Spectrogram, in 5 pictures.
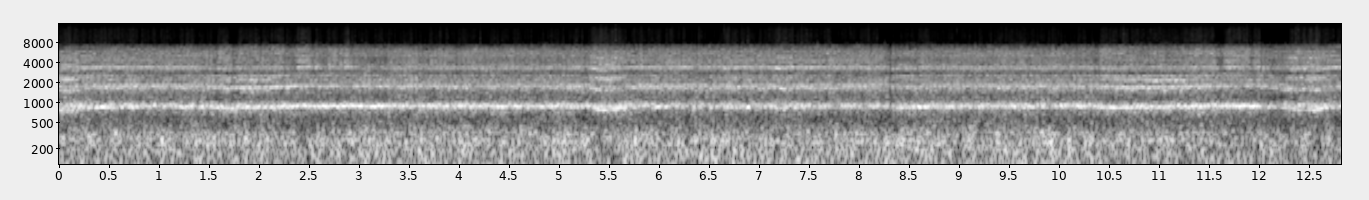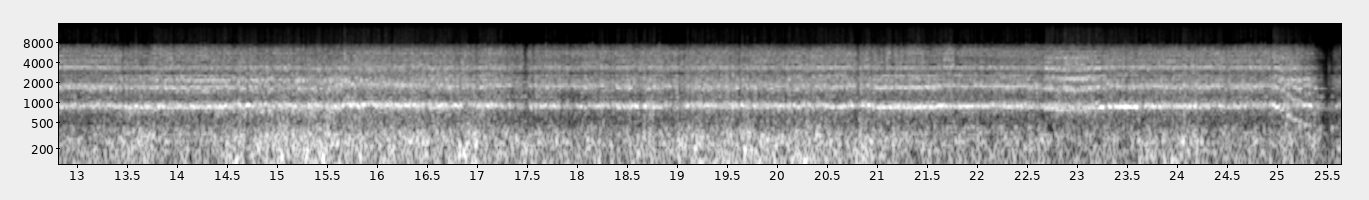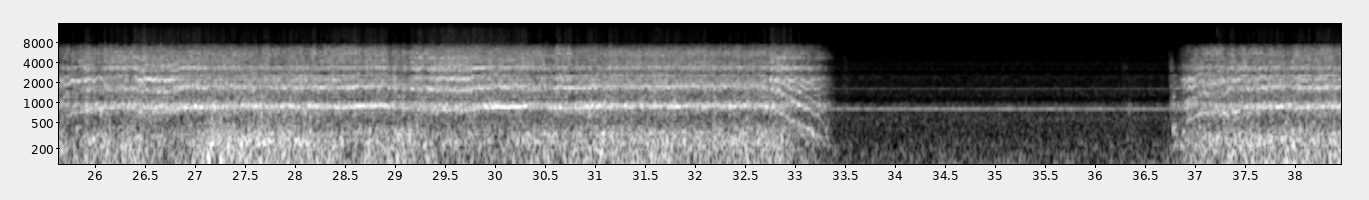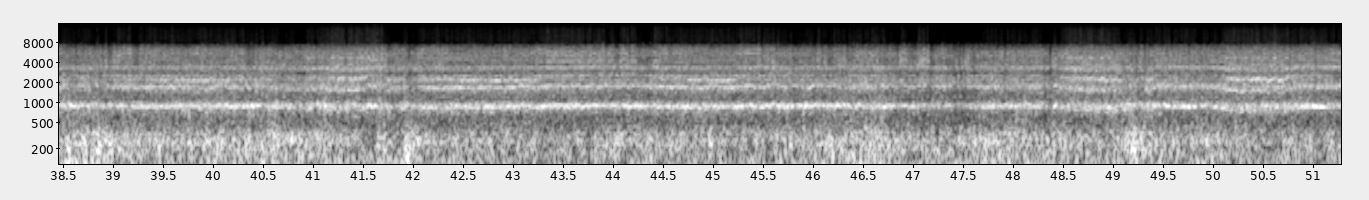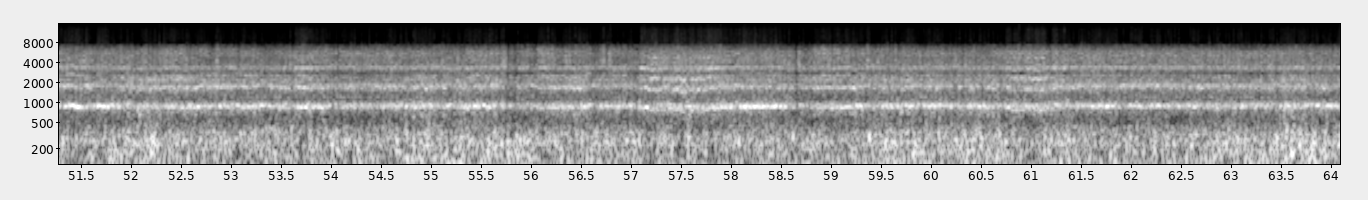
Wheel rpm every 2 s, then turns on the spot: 230, 230, 230, 230, 230, 220, 220, 210, 240, 230, 230, 230, 170, 210, 220, 230, 120, 0, 80, 220, 220, 220, 220, 230, 220, 220, 220, 230, 220, 220, 220, 230.
none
